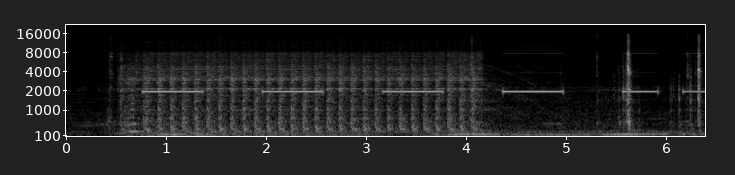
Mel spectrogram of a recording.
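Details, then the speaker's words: 2006 Toyota Corolla S with a scan tool watching crank-sensor RPM: starter cranks steadily about three and a half seconds without firing, then dash chimes; reading drops out intermittently, crank no-start from a faulty crankshaft position sensor. "see now it's working but still won't run that's the way it should be register me stop it crank it again so we got a bad crank position sensor"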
